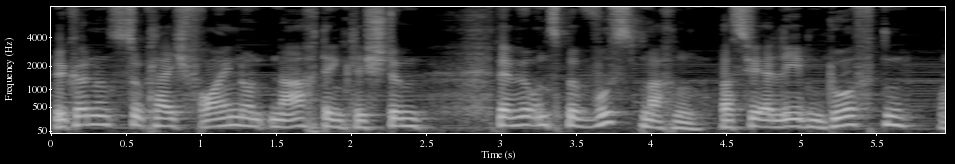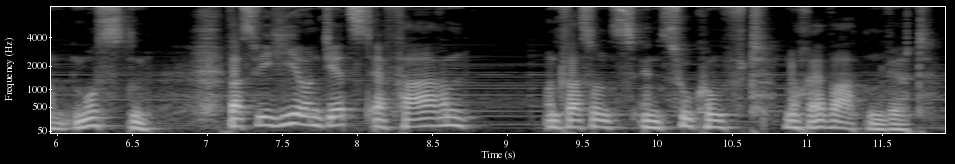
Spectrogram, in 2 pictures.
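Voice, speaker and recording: A man giving a formal spoken address to introduce a short radio play, measured and solemn in manner. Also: medium pitch, darkish tone, soft background music.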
